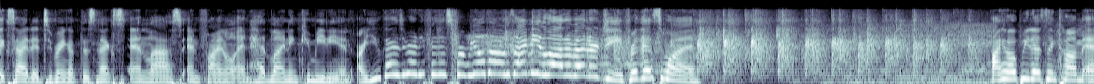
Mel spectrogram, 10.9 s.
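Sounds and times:
speech: 0:00.0 - 0:07.3, 0:09.9 - 0:10.9
audience clapping: 0:05.0 - 0:10.8.

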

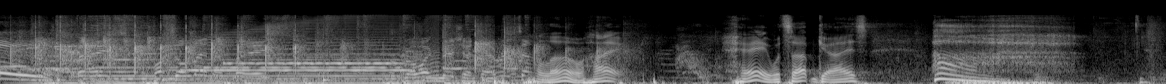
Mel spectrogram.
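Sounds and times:
audience applause: 0:00.0 - 0:06.4
loud sustained music with bright held tones and a regular beat: 0:00.1 - 0:05.4
speech: 0:04.6 - 0:06.4, 0:07.4 - 0:10.1.

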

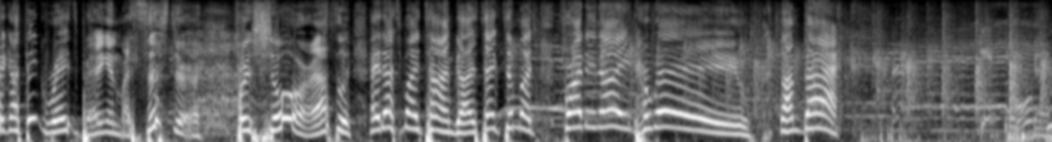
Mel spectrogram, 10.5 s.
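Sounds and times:
speech: 0:00.0 - 0:08.7
laughter: 0:01.5 - 0:03.2
scattered cheers: 0:05.0 - 0:10.5
audience clapping: 0:05.1 - 0:10.5.

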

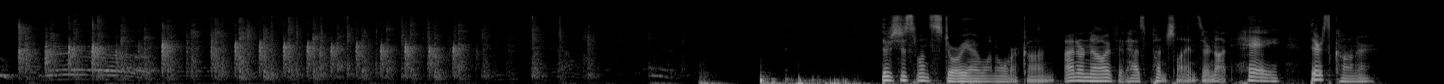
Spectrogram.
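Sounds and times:
audience clapping: 0:00.0 - 0:07.0
speech: 0:08.8 - 0:13.8.

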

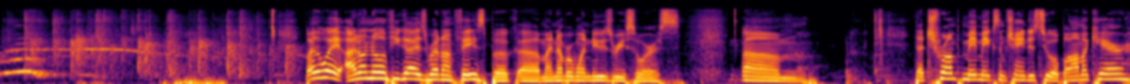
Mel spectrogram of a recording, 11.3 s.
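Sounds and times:
cheers: 0:00.0 - 0:03.0
whistles: 0:00.0 - 0:03.0
audience applause: 0:00.0 - 0:03.2
speech: 0:03.0 - 0:08.6, 0:09.2 - 0:11.2.

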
